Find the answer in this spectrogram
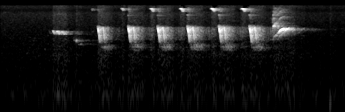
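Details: Nightingale song near Dresden: one pure whistle followed by six loud, harsh, identical notes repeated rhythmically about three times a second, finishing with a rising slurred note.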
